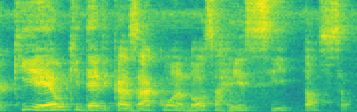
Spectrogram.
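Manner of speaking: usual speaking voice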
